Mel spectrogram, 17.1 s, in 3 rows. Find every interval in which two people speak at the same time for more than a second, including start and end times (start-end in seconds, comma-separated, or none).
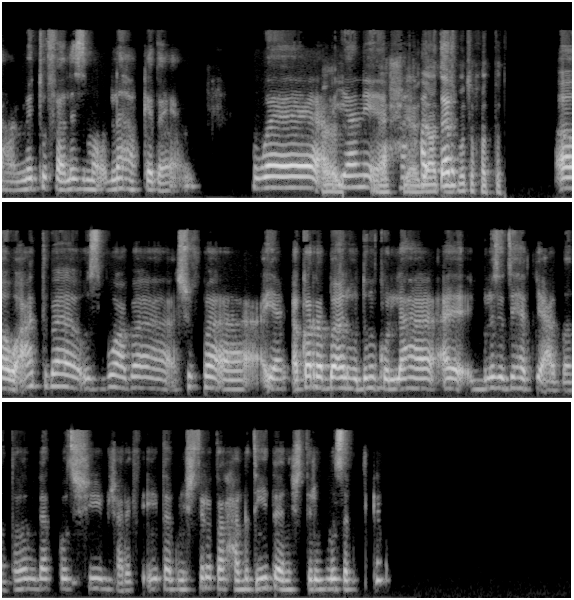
3.2-4.7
